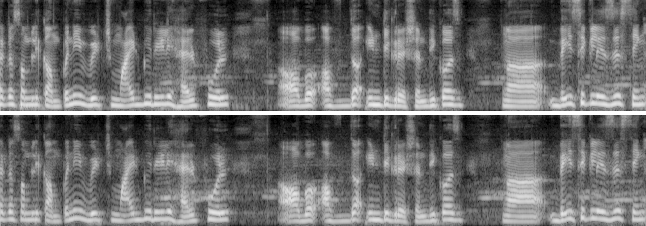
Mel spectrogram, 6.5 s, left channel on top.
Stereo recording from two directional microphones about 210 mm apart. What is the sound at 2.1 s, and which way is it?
A man's voice, 50° left (ahead or behind).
